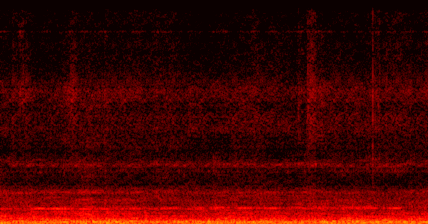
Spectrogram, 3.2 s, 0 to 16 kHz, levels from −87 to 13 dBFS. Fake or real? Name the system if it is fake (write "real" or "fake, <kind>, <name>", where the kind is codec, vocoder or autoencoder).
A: fake, codec, SNAC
